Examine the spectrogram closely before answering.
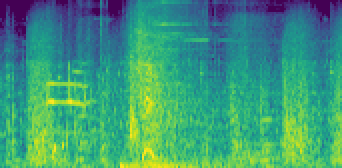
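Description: A gust of air whooshes past as a figure glides.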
